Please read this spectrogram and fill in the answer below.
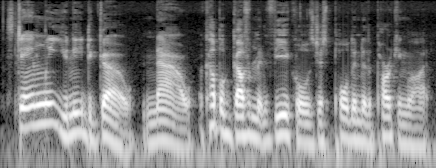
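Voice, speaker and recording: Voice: mid-range voice, big pitch swings, quick pace, a little mellow. A reader voicing an older man giving urgent commands.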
